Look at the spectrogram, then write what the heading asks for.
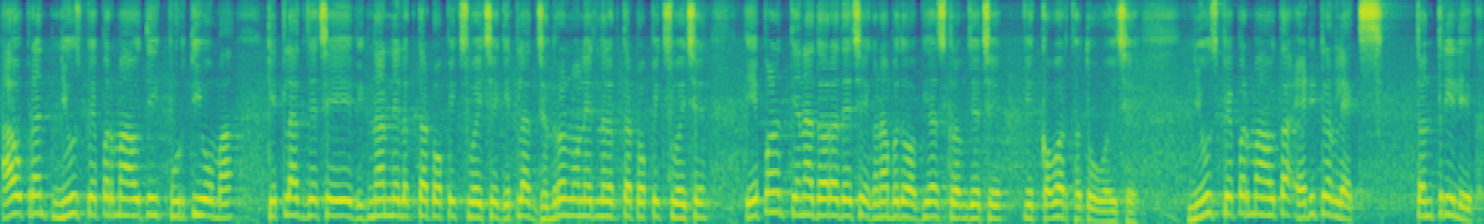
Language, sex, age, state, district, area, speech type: Gujarati, male, 30-45, Gujarat, Surat, urban, spontaneous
